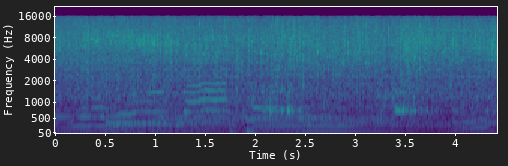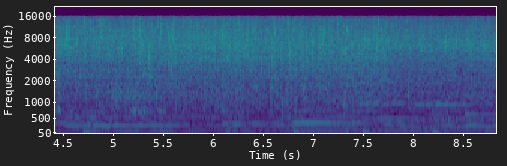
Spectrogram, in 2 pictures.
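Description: Oil sizzling steadily in a wok as spring onions, garlic and chopped green beans stir-fry, with soft background music underneath.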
